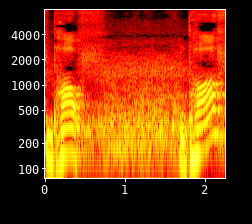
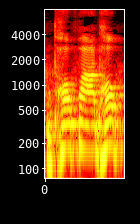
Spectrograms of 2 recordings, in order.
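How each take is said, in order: First: The two syllables are joined with no vowel between. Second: An extra vowel follows the first syllable. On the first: "সমীকরণটা এখানেও ঠিক আছে" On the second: "মাঝখানে এখানে break করে ফেললাম"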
